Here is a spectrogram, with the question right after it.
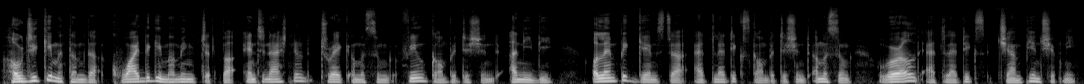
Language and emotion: Manipuri, neutral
